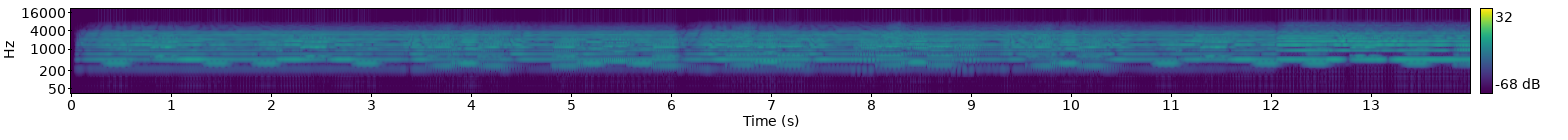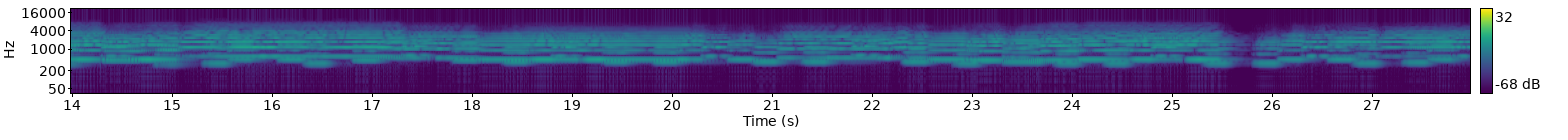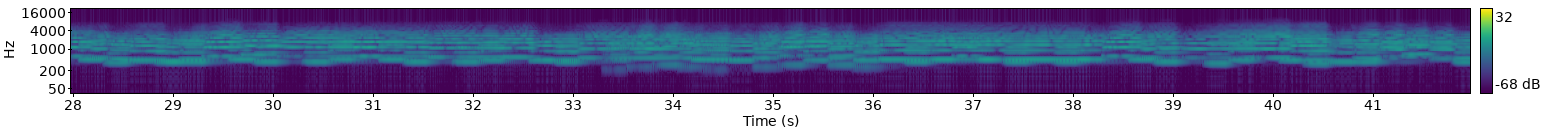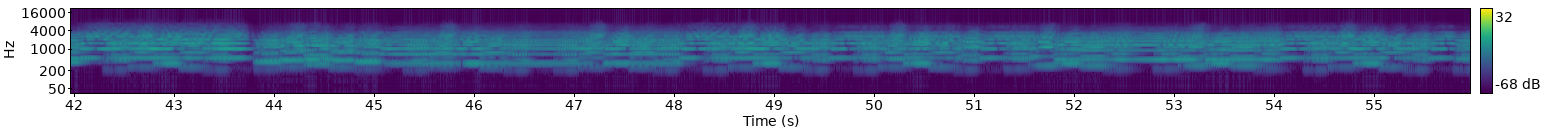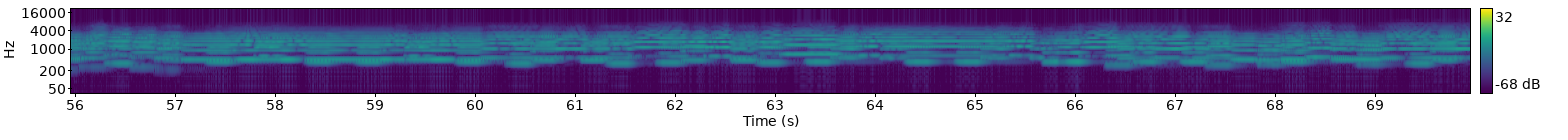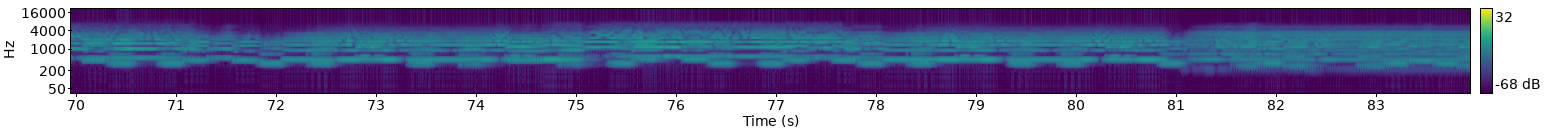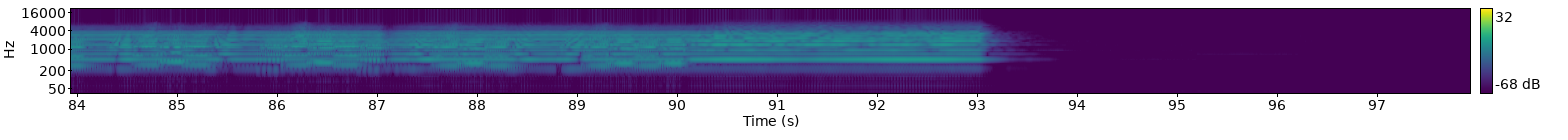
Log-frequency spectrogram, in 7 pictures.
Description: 4/4 (View more 4/4 Music)
Andante
Trumpet Duet  (View more Intermediate Trumpet Duet Music)
Classical (View more Classical Trumpet Duet Music)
